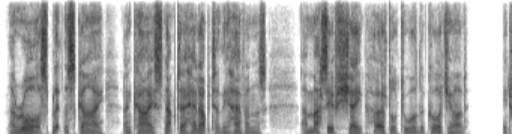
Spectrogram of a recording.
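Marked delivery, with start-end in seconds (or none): none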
